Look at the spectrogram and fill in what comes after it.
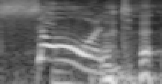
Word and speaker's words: sword: No, it's sword. You got me saying it now.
